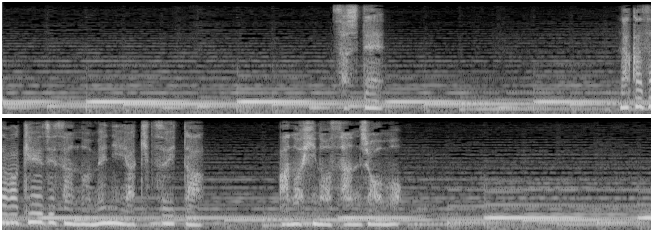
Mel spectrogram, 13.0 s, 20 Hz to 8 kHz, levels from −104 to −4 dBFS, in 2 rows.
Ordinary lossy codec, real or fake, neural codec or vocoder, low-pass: none; real; none; 7.2 kHz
